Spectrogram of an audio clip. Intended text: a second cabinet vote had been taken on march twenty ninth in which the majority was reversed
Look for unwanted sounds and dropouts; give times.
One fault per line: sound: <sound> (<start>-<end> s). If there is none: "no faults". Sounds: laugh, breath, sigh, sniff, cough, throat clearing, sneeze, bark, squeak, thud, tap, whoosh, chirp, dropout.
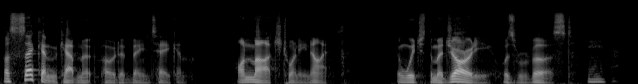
sound: breath (5.9-6.2 s)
